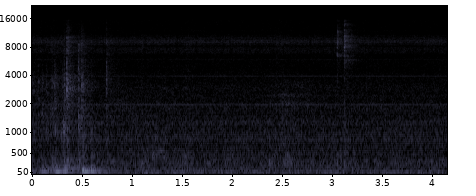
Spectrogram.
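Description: A few faint computer keyboard keystrokes in the first second, then near silence broken by a single click about three seconds in.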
